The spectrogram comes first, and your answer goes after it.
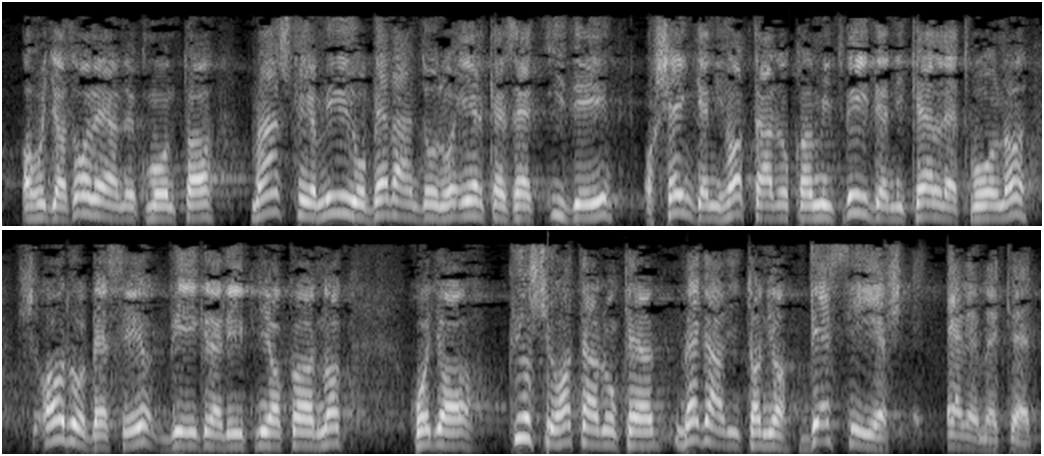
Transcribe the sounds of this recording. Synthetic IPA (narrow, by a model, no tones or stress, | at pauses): ɒɦo̞ɟɒzɒlɛlnøkmo̞nt̪ɒ | maːʃfeːlmilːioːbɛvaːnd̪o̞ɾoːeːrkɛzɛt̪ːid̪eː | ɒʃɛŋɡɛniɦɒt̪aːɾo̞kɒmit̪ʋeːd̪ɛnikɛlːɛt̪ʋo̞lnɒ | eʃɒrːoːlbɛseːlveːɡrɛleːpniɒkɒrnɒk | ho̞ɟɒ | kylʃøːɦɒt̪aːɾo̞ŋkɛlmɛɡaːlːiːt̪ɒniɒdɛseːjɛʃɛlɛmɛkɛt̪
